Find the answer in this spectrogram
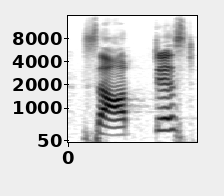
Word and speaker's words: Tsarist: So, in this term actually Tsarist, that is T is silent, so we will pronounce it as Tsarist emperor.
